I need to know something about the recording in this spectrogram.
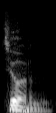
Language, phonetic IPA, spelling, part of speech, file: Russian, [tʲɵrn], тёрн, noun, Ru-тёрн.ogg
- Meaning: sloe, blackthorn (fruit and tree)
